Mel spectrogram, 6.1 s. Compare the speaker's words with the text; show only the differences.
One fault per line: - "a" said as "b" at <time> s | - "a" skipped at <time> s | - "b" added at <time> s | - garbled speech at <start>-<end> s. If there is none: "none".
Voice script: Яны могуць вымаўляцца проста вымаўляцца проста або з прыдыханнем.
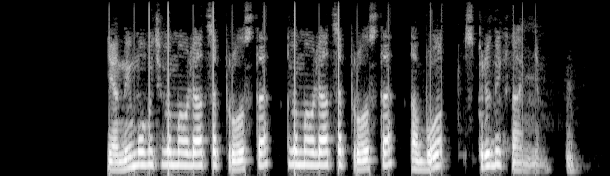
none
